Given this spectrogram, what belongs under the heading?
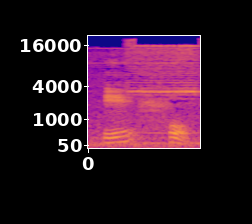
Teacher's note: अर्ध संवृत में ए, ओ, दो वर्ण है, ए, ओ, इसमें मुंह आधा बंद रहता है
